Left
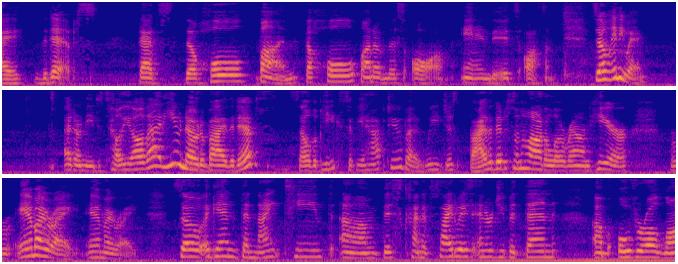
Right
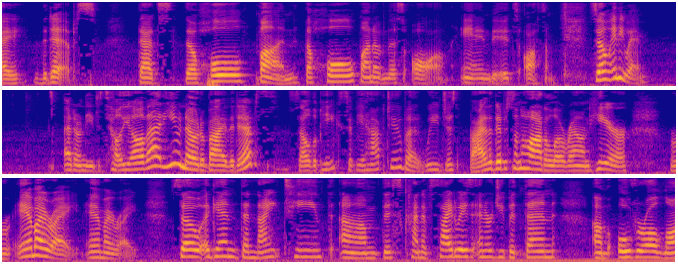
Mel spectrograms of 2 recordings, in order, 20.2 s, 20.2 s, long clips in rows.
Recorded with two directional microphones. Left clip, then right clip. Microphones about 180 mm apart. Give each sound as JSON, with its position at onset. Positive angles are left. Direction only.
{"t": 0.0, "sound": "a woman's voice", "side_deg": -45}
{"t": 7.3, "sound": "a woman's voice", "side_deg": -45}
